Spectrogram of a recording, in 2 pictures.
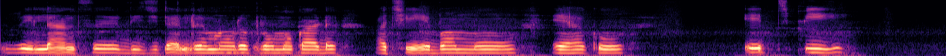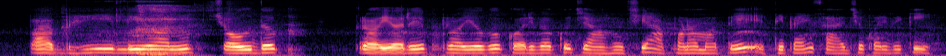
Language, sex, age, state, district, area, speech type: Odia, female, 18-30, Odisha, Sundergarh, urban, read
